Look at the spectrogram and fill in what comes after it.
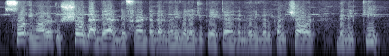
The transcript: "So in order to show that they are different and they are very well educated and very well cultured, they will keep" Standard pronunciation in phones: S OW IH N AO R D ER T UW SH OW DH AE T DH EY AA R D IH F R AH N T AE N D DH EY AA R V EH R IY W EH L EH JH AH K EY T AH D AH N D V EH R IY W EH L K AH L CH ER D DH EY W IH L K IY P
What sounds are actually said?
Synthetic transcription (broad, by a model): S OW IH N AO R D ER T UW SH OW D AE T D EY AA R D IH F R AH N T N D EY AA R V EH R IY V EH L EH JH AH K EY T AH D AH N D V EH R IY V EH L K AH L CH ER D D EY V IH L K IY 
